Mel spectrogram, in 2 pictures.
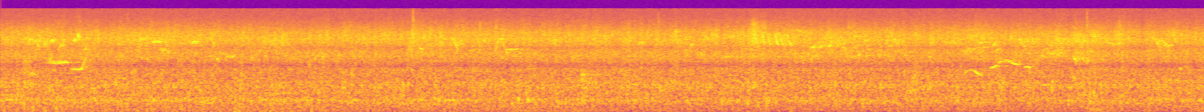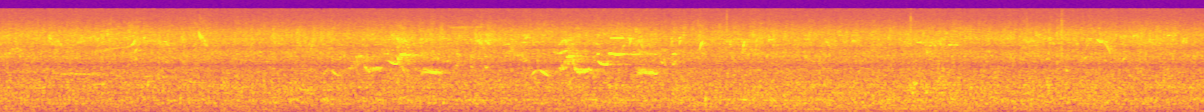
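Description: Faint, scattered chirps of small garden birds over a steady outdoor background hiss, the chirps clustering about two-thirds of the way through.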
